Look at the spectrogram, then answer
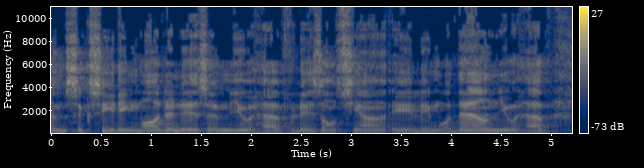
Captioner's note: speaking french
